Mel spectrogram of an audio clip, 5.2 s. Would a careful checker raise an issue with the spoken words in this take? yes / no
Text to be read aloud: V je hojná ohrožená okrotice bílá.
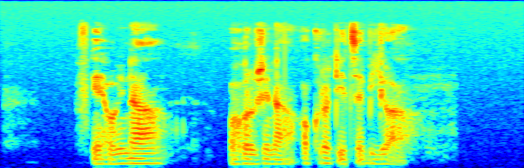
no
